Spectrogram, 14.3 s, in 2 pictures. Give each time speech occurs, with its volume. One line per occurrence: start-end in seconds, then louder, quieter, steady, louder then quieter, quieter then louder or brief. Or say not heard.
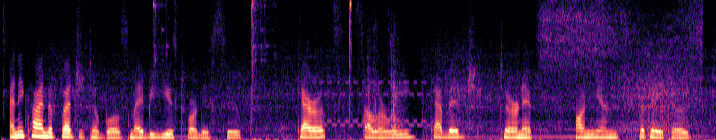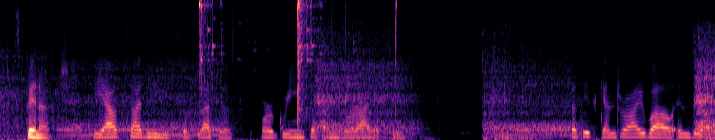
0.1-11.2 quieter
12.8-14.2 brief.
